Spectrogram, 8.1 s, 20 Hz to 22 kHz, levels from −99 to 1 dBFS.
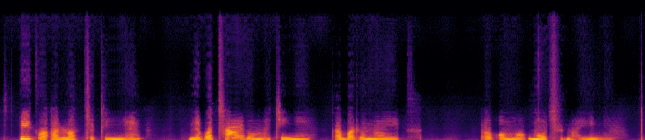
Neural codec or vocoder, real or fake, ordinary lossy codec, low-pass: codec, 44.1 kHz, 0.9 kbps, DAC; fake; none; 19.8 kHz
